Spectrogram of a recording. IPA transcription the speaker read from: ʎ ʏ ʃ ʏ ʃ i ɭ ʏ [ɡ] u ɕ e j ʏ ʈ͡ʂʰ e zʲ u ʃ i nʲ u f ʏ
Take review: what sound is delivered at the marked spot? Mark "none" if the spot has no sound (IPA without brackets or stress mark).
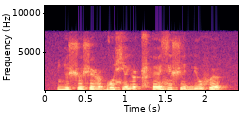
ɡ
